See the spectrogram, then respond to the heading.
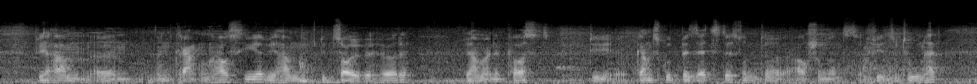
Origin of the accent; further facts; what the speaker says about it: Heligoland, Schleswig-Holstein, Germany; born there; Ich bin geboren auf Helgoland nach dem Ersten Weltkrieg und stamme väterlicherseits und mütterlicherseits von alteingesessenen Helgoländer Familien ab.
